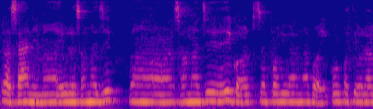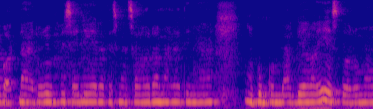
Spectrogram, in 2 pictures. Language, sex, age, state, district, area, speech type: Nepali, female, 30-45, West Bengal, Kalimpong, rural, spontaneous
